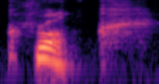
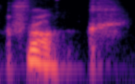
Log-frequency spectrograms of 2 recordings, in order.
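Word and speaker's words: cnoc: Beyond tur so anyway and that n sounding like an R occurs elsewhere you have a word like crook Hill it's pronounced something like crook something like that pronounced crook the CN or the GN is uh pronounced like a a like a CR or G okay and so the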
